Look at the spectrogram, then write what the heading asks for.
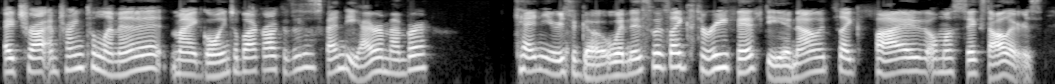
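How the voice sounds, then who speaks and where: A woman's voice: mid-range voice, expressive, normal speed, a bit bright, dry recording. A woman in her late twenties hosting a podcast, chatting casually and rambling through tangents with lots of ums. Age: 20s. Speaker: podcast host. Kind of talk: casual chat.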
